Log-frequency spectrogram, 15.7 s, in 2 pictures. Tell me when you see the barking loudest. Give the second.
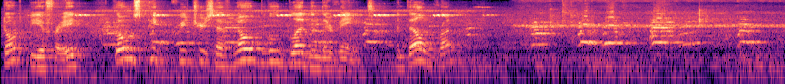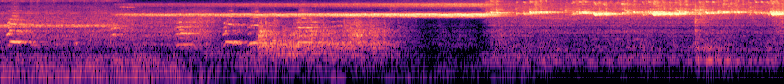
6 s.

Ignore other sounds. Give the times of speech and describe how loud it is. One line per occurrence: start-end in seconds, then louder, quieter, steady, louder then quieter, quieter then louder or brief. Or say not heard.
0.0-4.7 steady.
